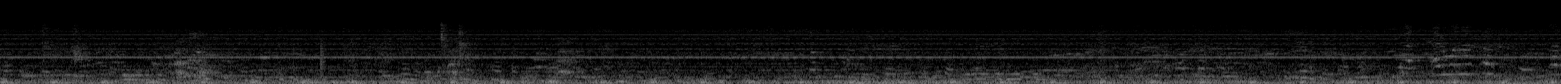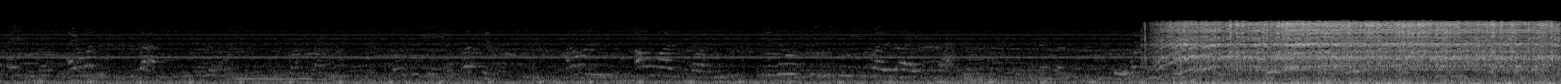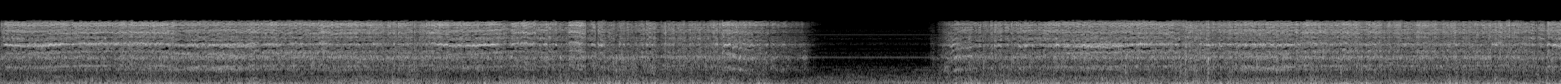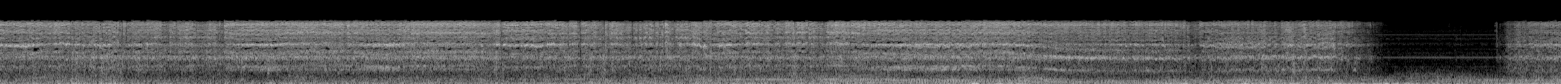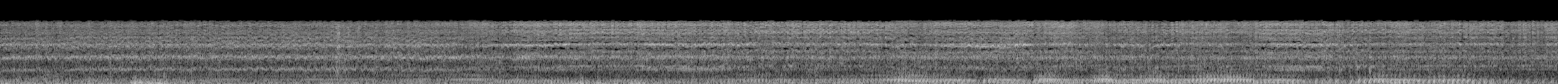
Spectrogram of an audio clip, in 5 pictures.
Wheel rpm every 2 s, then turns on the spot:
0, 0, 0, 0, 0, 0, 0, 0, 0, 0, 0, 0, 0, 80, 230, 230, 230, 230, 230, 70, 130, 220, 230, 230, 230, 230, 230, 230, 200, 150, 40, 140, 160, 180, 220, 220, 220, 230, 230.
none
